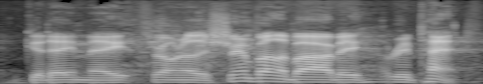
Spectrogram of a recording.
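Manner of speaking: put-on jokey, low-pitched Australian accent. Pastor joking with the congregation, mock Australian accent. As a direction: lightly put on an Aussie voice. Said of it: "I said it in Australian".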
